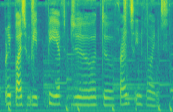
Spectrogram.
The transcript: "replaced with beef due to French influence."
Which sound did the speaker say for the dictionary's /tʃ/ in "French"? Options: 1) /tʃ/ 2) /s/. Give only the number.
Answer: 2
